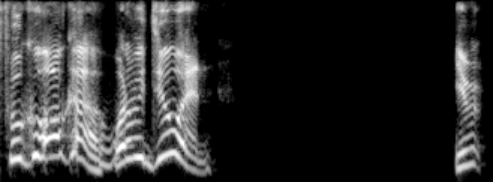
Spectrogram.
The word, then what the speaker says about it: Fukuoka: It's Fukuoka.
